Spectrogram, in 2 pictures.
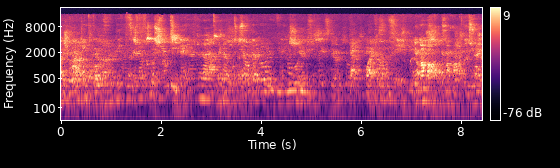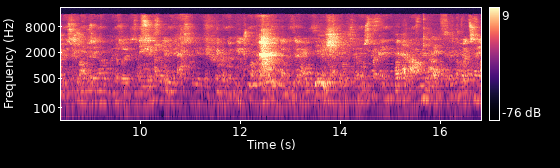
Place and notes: budapest, cafe miro, indoor atmo
indoor atmo in another famous hungarian cafe -steps, loud speeches and sounds from the kitchen
international city scapes and social ambiences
